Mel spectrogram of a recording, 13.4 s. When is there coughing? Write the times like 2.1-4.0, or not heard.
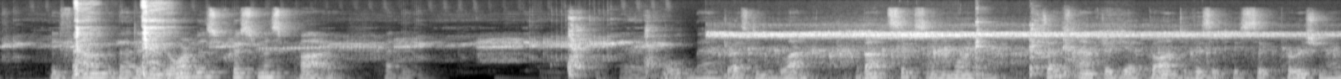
0.7-1.8, 5.5-6.7, 9.8-11.3.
